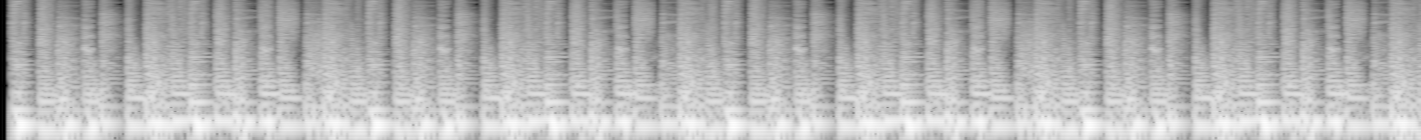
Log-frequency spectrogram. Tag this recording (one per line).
bassline
funky
loop
techno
